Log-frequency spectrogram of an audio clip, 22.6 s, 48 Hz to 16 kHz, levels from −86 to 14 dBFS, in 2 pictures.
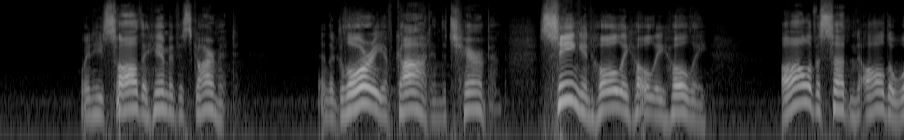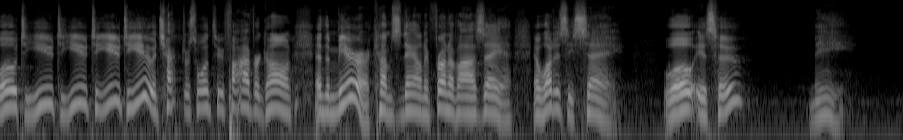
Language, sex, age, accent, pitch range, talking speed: English, male, 50-69, American, 135-210 Hz, 160 wpm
